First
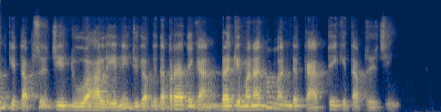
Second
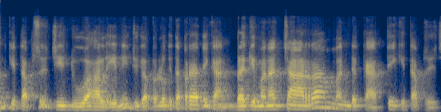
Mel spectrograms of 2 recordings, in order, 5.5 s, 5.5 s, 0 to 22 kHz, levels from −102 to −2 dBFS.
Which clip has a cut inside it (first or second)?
first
